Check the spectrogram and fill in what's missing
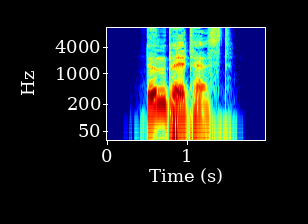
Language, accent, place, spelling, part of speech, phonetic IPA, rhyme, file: German, Germany, Berlin, dümpeltest, verb, [ˈdʏmpl̩təst], -ʏmpl̩təst, De-dümpeltest.ogg
- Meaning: inflection of dümpeln: 1. second-person singular preterite 2. second-person singular subjunctive II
